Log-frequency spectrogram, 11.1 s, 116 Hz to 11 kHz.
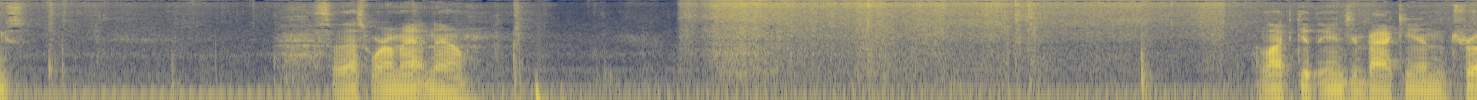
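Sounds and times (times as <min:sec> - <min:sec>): plastic sheeting crinkling: 0:05.1 - 0:11.0.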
